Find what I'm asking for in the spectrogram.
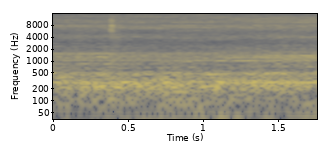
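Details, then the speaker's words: Torpedo heater with the fuel pressure adjusted, lit with a propane torch through the side holes: a steady, even burner and fan roar with no sputter or surging. Nothing else is wrong; only a new igniter is needed. "and it's running so that tells me that nothing is wrong else is wrong with this unit so if I get that igniter in it's going to be a good running functional unit"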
